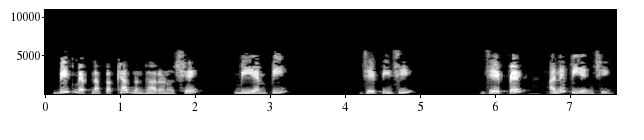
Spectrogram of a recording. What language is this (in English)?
Gujarati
